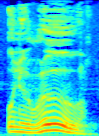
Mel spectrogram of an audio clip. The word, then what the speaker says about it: Uluru: Uluru, sagt Shingi mit Betonung auf der letzten Silbe.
